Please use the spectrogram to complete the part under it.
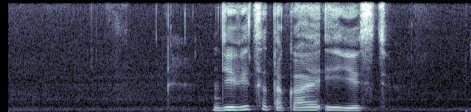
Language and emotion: Russian, neutral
